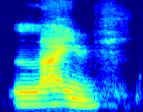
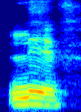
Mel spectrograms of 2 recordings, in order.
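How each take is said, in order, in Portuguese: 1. É pronunciado com a pronúncia do adjetivo. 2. É pronunciado com a pronúncia do verbo. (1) "Quando é o nome ao vivo, simultâneo, a pronúncia é live" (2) "quando é o verbo, quando é a ação viver, a pronúncia é live"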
